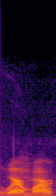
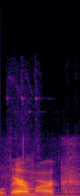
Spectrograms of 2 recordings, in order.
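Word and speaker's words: Wehrmacht: The weremark needs to uh oh vermark uh that's right it's pronounced with a v uh needs to cross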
